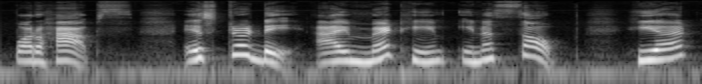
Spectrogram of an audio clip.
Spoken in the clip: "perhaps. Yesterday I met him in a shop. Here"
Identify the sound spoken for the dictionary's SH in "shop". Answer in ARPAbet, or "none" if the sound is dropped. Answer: S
